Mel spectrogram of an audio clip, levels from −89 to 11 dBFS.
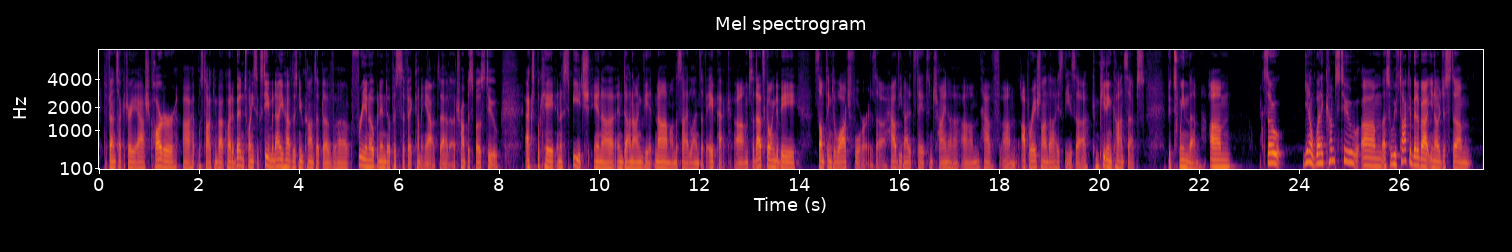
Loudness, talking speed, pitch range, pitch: -27 LUFS, 210 wpm, 105-125 Hz, 110 Hz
